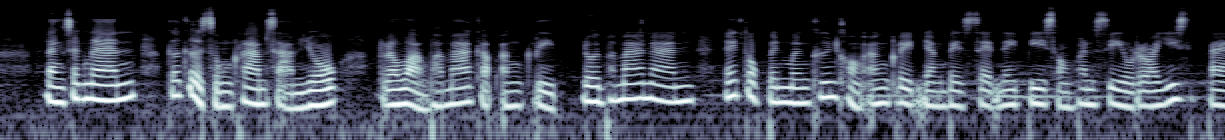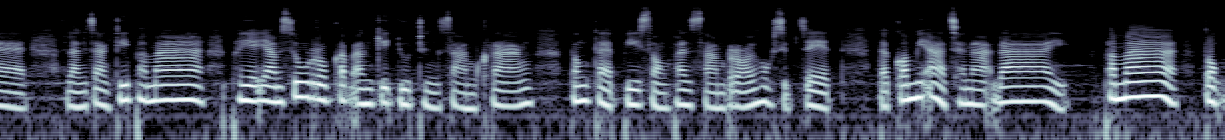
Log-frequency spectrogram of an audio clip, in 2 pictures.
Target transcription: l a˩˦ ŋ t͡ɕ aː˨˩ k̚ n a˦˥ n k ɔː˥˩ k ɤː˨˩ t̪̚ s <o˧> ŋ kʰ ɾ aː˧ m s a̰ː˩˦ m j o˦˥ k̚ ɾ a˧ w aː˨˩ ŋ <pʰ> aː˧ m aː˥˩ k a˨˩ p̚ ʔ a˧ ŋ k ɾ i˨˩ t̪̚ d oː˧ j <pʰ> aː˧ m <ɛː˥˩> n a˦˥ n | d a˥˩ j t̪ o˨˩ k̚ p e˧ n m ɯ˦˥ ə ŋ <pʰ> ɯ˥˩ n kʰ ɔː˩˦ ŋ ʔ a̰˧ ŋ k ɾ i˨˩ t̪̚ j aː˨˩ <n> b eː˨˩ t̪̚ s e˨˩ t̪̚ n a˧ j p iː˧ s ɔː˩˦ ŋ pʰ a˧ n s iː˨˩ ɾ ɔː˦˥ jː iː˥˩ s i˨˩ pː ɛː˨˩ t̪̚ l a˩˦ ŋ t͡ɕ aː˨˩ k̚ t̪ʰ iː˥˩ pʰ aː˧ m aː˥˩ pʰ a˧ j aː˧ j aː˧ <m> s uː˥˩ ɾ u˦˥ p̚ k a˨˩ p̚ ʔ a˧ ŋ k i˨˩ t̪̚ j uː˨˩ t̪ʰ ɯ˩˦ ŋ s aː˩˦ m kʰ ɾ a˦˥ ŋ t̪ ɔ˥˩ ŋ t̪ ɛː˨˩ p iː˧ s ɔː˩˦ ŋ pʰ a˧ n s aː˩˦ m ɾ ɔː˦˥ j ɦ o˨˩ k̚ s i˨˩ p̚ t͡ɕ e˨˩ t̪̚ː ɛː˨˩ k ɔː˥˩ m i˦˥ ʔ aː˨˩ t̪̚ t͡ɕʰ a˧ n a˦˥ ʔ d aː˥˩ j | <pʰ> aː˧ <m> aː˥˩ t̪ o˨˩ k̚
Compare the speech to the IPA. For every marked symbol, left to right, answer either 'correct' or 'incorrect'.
incorrect: o˩˦, correct, correct, incorrect: aː˥˩, incorrect: kʰ, incorrect: ŋ, correct, correct, correct

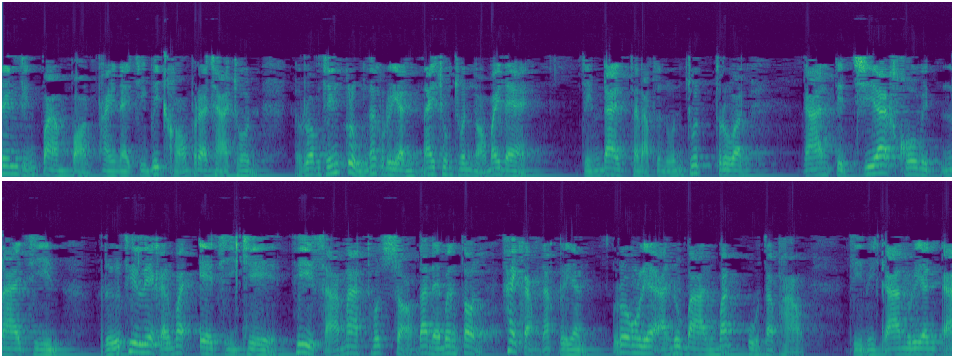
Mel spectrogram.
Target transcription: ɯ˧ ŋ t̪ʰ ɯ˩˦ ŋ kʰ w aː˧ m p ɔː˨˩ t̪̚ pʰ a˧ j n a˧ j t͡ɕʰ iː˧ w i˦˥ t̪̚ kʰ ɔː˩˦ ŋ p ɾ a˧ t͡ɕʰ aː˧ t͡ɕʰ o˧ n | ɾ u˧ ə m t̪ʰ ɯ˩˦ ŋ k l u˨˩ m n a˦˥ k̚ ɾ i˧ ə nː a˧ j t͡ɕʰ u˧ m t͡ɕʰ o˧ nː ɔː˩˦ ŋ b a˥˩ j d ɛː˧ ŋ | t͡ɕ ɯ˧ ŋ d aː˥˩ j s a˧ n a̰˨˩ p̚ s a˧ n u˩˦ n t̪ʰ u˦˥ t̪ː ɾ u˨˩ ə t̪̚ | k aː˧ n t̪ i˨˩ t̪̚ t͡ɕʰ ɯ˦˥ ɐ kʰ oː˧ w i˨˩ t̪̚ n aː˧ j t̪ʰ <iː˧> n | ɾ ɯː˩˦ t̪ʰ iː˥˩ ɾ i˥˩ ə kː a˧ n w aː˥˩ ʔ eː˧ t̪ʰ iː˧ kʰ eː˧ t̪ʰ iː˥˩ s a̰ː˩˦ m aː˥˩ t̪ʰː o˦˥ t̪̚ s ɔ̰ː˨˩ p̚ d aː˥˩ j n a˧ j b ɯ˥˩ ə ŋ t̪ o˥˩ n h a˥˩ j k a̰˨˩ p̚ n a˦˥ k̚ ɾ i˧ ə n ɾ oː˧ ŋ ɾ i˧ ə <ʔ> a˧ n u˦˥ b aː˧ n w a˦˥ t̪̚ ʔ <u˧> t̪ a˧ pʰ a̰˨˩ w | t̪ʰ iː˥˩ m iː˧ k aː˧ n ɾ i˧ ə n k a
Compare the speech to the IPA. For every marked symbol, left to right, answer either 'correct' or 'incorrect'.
correct, correct, incorrect: u˨˩

